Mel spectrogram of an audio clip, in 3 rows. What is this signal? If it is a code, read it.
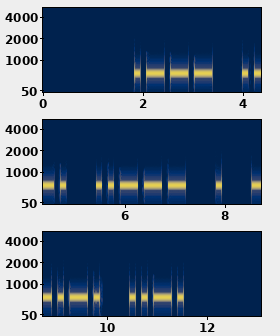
Morse code, heard as a keyed tone, about 10 wpm, spaced as for 8 wpm, 600 Hz. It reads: JR2ECF
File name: Callsigns-10-8wpm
